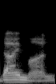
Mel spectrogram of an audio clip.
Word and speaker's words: daimon: talked about how and i pronounce it daimon there are different pronunciations but the daimon is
